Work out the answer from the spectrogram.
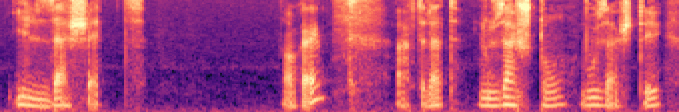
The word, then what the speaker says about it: achetons: After that, nous achetons, vous achetez. Remember this here is silent or mute.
